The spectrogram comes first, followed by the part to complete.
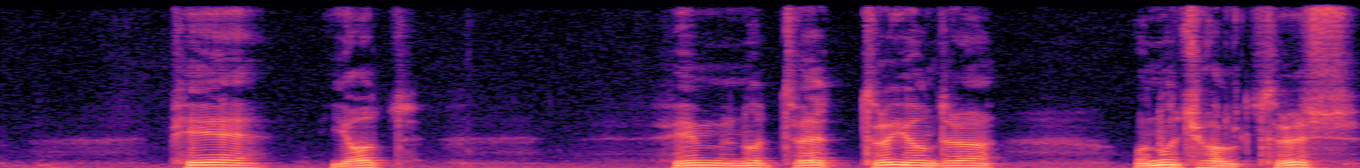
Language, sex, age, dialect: Faroese, male, 61+, Suðuroy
